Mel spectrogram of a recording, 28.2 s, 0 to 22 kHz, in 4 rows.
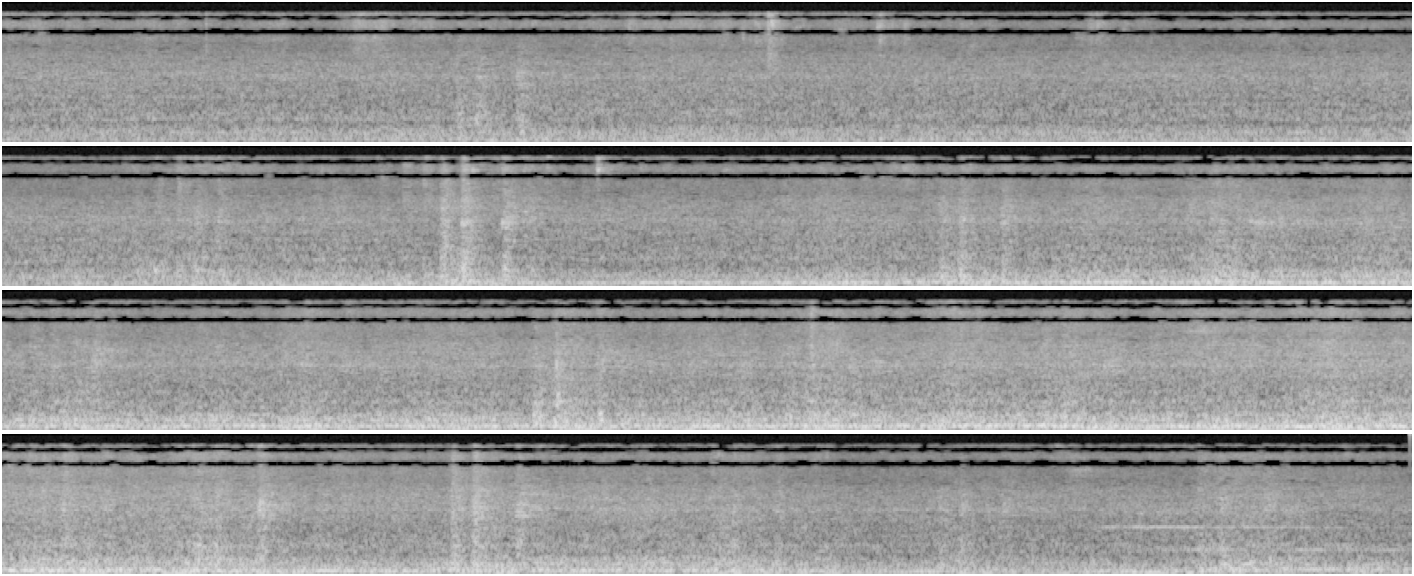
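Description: Running noise inside a JR West 207 series commuter train car: wheels rumbling on the rails with occasional rail-joint clacks, growing louder about a third of the way in and easing slightly near the end.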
